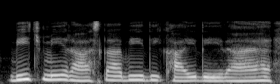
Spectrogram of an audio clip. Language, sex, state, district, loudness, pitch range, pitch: Hindi, female, Jharkhand, Ranchi, -14 LUFS, 170-205 Hz, 185 Hz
